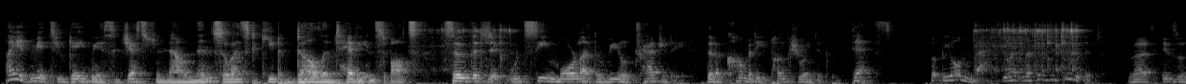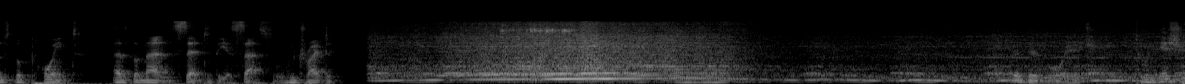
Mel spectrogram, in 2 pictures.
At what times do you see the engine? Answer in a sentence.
The engine can be heard from 15.5 to 23.6 s.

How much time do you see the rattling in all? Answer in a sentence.
The rattling can be heard for 3 seconds in total.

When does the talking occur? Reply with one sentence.
The talking can be heard from 0.1 to 15.2 s and from 21.9 to 23.6 s.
